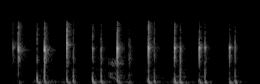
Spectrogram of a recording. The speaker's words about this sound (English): Just snap your fingers, you fucking hipsters!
